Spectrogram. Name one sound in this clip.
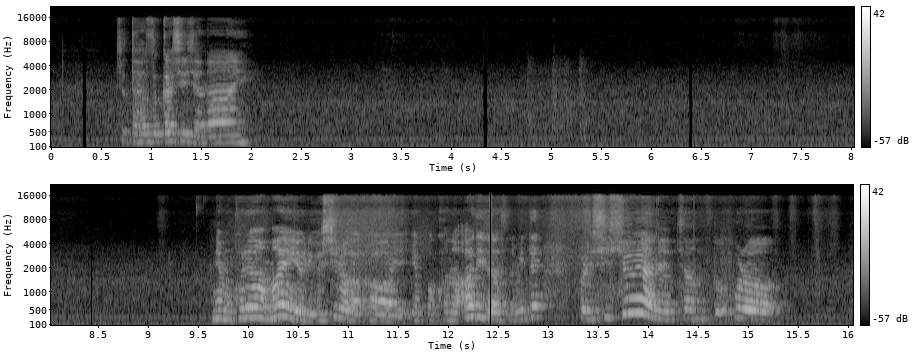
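A young woman speaks with animation, close to the microphone.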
